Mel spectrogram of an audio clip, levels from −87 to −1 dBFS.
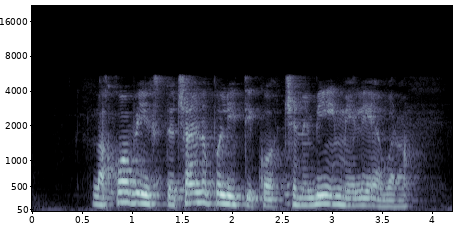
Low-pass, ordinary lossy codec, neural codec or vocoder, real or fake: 5.4 kHz; none; none; real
